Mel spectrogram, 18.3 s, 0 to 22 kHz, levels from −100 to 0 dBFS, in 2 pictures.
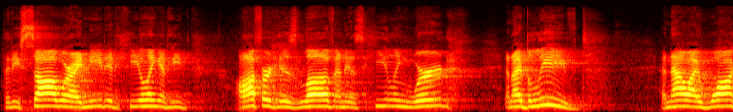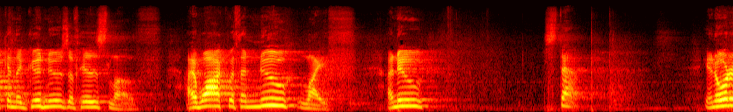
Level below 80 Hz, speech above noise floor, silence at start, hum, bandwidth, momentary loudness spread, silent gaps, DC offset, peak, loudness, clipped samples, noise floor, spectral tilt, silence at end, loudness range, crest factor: -70 dBFS; 47 dB; 0.05 s; none; 16 kHz; 18 LU; none; under 0.1%; -4 dBFS; -22 LUFS; under 0.1%; -69 dBFS; -5 dB/octave; 0 s; 10 LU; 20 dB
